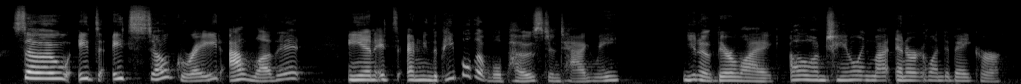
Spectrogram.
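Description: A woman with an American accent at medium pitch, fairly slow and lively in intonation, in a very clean recording with a silent background. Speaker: real estate agent. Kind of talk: interview. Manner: animated.

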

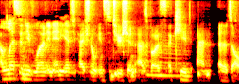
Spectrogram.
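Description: Fairly quick speech in an Australian accent, with music in the background. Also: man. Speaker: podcast host. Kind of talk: casual chat; scripted narration.

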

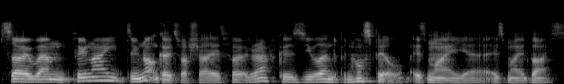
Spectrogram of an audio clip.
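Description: With an English accent, a man talks at a fairly quick pace with hardly any pauses. His medium-pitched voice has lively intonation. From England. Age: 20s. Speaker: music photographer hosting Q&A sessions. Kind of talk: casual chat. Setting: video call.

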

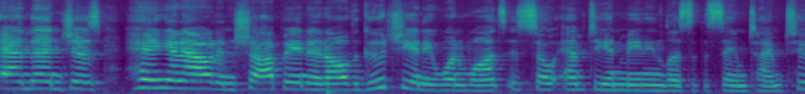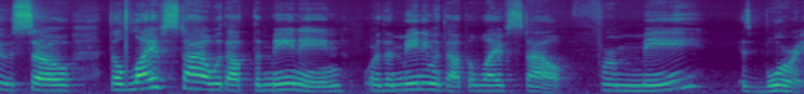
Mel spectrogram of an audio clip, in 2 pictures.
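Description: At a moderate pace, a woman with a plain, everyday voice talks at a fairly high pitch with ordinary pitch variation. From US Midwest, suburbs of Detroit. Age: 40s. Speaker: author and former psychotherapist. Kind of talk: casual interview chat.

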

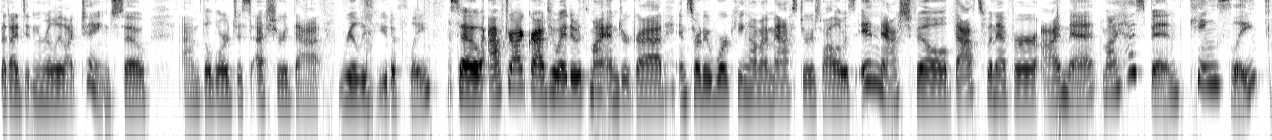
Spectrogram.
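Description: The speaker talks at a fairly quick pace in a Southern US accent, with hardly any pauses. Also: woman, medium pitch for a woman, ordinary pitch variation. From Tennessee, US South. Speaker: guest sharing her testimony. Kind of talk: testimony. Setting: recording in person with host.

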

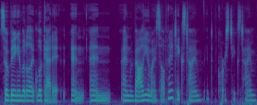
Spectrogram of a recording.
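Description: Talking at a fairly quick pace, a woman with an American accent shows big swings in loudness. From British Columbia, Canada and Bay Area, California. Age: 20s. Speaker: artist and poet. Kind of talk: casual interview.

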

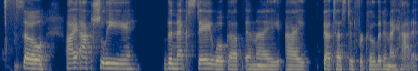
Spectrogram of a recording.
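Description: On a very clean recording with a silent background, a woman speaks in a normal speaking voice, fairly low in pitch, with fairly even intonation. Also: fairly slow pace. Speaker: podcast host. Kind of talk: casual chat.

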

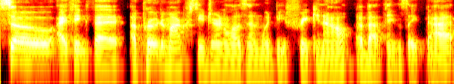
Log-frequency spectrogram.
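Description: With an American accent and a normal speaking voice, a man talks at a moderate pace, with medium pitch and ordinary pitch variation. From US Midwest. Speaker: independent journalist. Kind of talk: interview.

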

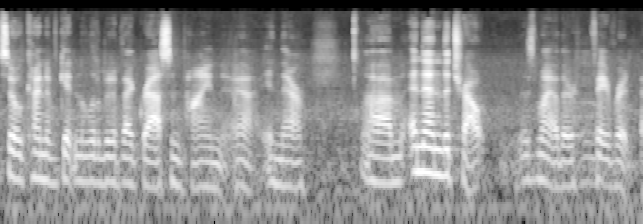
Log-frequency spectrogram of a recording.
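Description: A woman with an American accent speaks in a very deep, low voice, her pitch moving with ordinary variation. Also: moderate pace. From New York City (Brooklyn). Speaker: chef. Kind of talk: casual interview. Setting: in a restaurant.

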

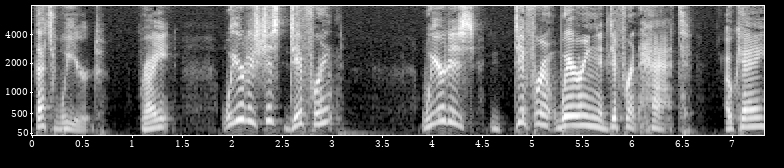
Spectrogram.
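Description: The tone is animated while the pace stays fairly slow, broken up by long, frequent pauses. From Pittsburgh, Pennsylvania, US. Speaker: podcast host. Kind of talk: casual solo monologue. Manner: animated, rambling with many fillers.

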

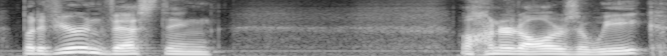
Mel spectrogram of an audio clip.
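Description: An unremarkable speaking voice belongs to a man with an American accent and a fairly high pitch. He talks at a moderate pace on a very clean recording with a silent background. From northern New York State, Plattsburgh. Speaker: accountant. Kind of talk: casual chat. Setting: studio.

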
